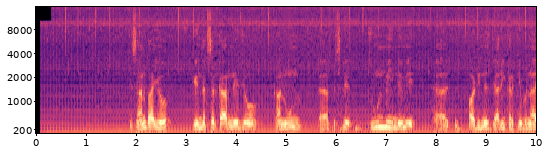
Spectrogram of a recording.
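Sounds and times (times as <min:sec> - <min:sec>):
steady electrical hum: 0:00.1 - 0:10.0.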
